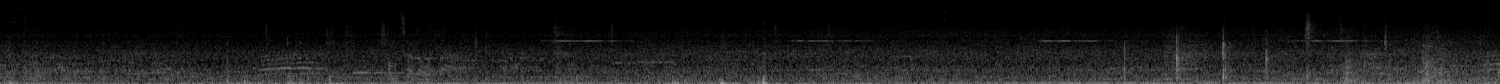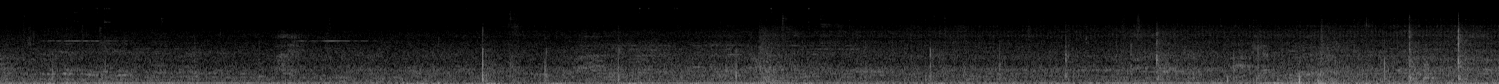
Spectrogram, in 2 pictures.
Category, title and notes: Sound effects > Human sounds and actions
20250326 MercatSantAndreu4 Humans Commerce Traffic Complex
Commerce, Complex, Humans, Traffic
